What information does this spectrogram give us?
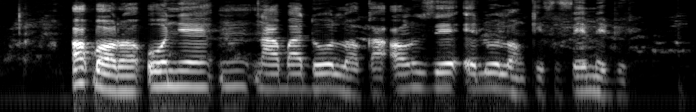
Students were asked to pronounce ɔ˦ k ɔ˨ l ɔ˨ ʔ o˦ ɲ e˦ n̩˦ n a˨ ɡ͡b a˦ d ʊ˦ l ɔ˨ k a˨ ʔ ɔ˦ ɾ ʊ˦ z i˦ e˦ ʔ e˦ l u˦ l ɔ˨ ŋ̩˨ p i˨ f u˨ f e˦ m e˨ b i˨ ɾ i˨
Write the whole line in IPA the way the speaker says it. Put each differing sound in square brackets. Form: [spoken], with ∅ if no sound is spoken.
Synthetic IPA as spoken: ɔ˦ [k͡p] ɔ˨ [ɾ] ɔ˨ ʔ o˦ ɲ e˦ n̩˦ n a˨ ɡ͡b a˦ d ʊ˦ l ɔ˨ k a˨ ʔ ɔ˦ ɾ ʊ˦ z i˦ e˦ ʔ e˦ l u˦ l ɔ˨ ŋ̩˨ [k] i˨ f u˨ f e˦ m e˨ b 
